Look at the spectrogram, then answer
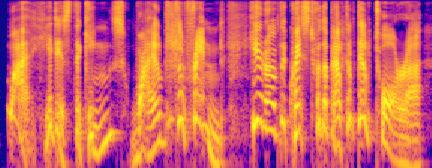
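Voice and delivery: high-pitched, mocking little man; jeering. A narrator's reading. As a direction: jeer in a high, needling voice. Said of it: "Jinx jeered".

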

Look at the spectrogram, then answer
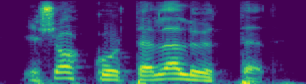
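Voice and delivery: loud accusing cry; shouting at him. Acted. Girl crying out at the man, loud accusing shout. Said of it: "kiáltott a férfira".

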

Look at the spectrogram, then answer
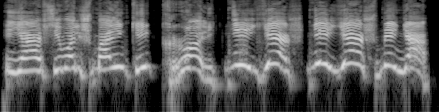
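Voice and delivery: very high, loud bunny squeal; piping little rabbit voice; squeaky pleading. A narrator's reading. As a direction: beg for your life in a tiny squeak. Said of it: "продолжала пищать Сьюзи".

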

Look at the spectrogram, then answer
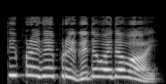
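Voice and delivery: very high, excited goading; high-pitched, insistent retort; heated urging. Acted. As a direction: egg them on in a squabble. Acted quarrel, urging to jump.

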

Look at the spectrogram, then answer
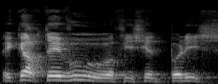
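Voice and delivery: loud, high rough order; brutal cry. A narrator's reading. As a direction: order the officer off harshly. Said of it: "s'écria Fang avec brutalité".

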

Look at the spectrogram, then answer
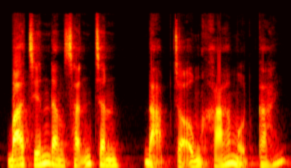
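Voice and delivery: plain reading voice

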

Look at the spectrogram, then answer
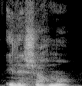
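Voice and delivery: understated swoon of admiration; rapturous. A narrator's reading. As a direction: answer with a touch of delighted transport. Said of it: "répondit Minella avec transport".

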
